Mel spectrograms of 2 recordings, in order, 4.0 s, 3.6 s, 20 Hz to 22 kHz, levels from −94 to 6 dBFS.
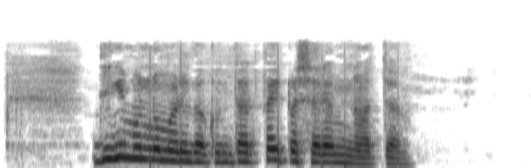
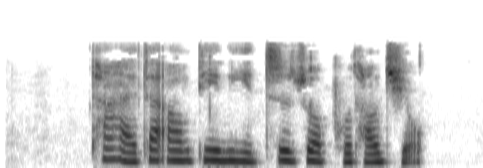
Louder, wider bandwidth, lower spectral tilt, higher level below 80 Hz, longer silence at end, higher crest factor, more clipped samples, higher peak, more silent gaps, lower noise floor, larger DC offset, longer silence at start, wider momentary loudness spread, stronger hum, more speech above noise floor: about the same, -16 LUFS vs -18 LUFS; about the same, 8 kHz vs 7.8 kHz; first, -6.5 dB/octave vs -4.5 dB/octave; about the same, -54 dBFS vs -56 dBFS; first, 0.95 s vs 0.45 s; about the same, 14 dB vs 18 dB; neither; about the same, -2 dBFS vs -2 dBFS; neither; second, -69 dBFS vs -73 dBFS; neither; about the same, 0.7 s vs 0.7 s; about the same, 8 LU vs 10 LU; neither; about the same, 55 dB vs 55 dB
